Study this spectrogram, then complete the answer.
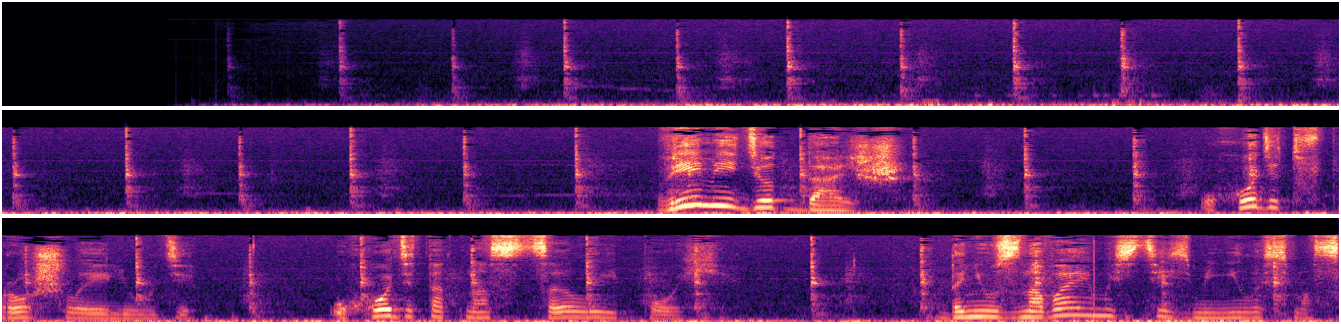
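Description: A wristwatch ticks steadily and close by.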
